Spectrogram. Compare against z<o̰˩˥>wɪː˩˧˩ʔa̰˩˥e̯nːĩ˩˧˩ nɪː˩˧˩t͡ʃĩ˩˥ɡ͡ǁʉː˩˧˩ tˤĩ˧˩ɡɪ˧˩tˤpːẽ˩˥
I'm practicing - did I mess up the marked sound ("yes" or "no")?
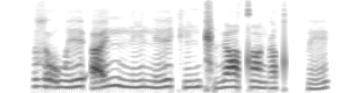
yes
